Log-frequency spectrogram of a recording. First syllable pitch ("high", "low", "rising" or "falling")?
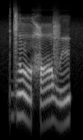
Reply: falling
